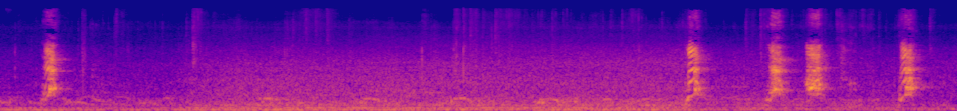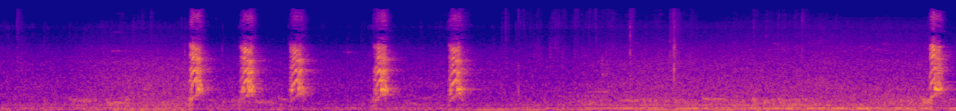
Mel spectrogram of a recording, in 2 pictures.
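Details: Belgian Malinois barking in scattered bursts: a lone bark, then clusters of three or four quick sharp barks separated by quieter stretches of low rumbling background noise.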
